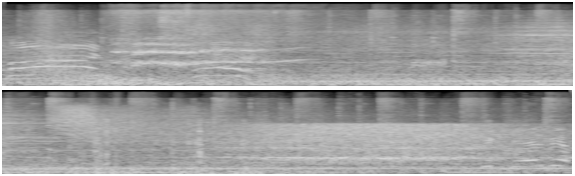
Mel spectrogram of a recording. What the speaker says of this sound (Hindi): वो गाड़ी अचानक स्टार्ट हो गया और उसके बाद उसने गाड़ी अपने आप क्यों चल रही है?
